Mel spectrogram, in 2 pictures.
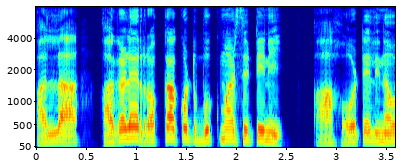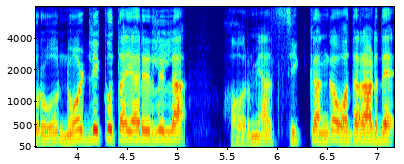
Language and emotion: Kannada, angry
